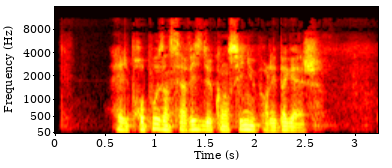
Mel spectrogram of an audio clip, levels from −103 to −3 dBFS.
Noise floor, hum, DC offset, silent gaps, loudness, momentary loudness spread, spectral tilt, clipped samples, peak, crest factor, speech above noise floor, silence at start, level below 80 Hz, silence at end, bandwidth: -58 dBFS; none; under 0.1%; none; -20 LUFS; 9 LU; -5.5 dB/octave; under 0.1%; -2 dBFS; 20 dB; 38 dB; 0.55 s; -54 dBFS; 0.55 s; 11.5 kHz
